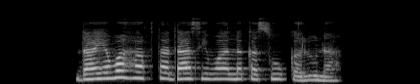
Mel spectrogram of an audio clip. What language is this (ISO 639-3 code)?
pus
